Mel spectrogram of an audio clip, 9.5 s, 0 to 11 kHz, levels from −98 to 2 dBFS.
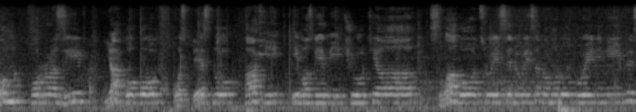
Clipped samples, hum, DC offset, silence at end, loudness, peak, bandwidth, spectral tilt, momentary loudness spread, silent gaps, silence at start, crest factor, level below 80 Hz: under 0.1%; none; under 0.1%; 0 s; -42 LUFS; -26 dBFS; 10 kHz; -5.5 dB/octave; 8 LU; none; 0 s; 14 dB; -58 dBFS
